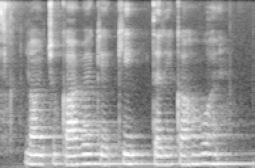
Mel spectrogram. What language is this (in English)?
Magahi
